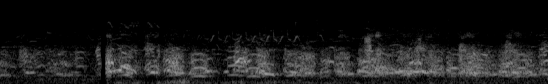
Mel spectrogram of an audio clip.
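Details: Basset Hounds of the Topsfield Lebrera pack on a hunt in Spain, 2015-16 season; a dense, loud chorus of overlapping bays and yelps, with a sharp click near one second.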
